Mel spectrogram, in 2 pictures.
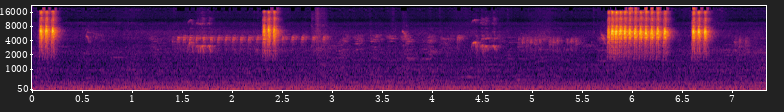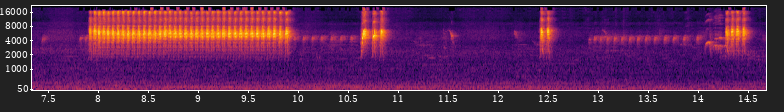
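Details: Babbler (tepus) song mixing soft high pulsed whistle trills with harsh buzzy bursts, including one long grating buzz of about two seconds and a shorter one, plus sharp clipped notes, over a low hum.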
